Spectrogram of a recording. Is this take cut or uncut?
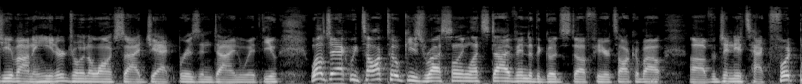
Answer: uncut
